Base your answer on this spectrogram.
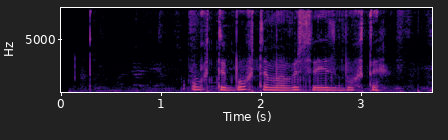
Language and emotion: Russian, positive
